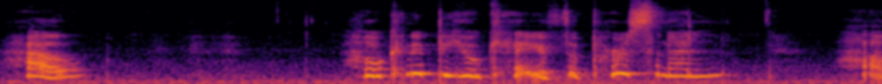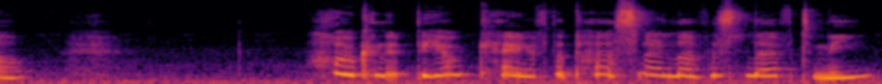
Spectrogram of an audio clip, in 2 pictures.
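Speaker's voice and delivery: very high, pleading voice; high anguished lament; despairing grief. Acted. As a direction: cry out at the loss. Sobbing pharaoh despairs.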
